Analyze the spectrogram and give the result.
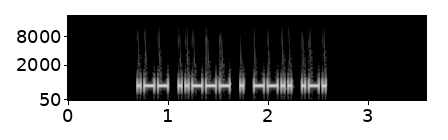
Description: Morse code, heard as a keyed tone, about 36 wpm, 700 Hz. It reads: W2EZR
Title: USA Call Signs - 5 Characters - 4x Character Spacing - 35wpm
